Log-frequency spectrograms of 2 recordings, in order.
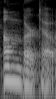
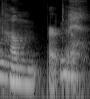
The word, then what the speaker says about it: Humberto: So it's not like Umberto. It's like Humberto.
